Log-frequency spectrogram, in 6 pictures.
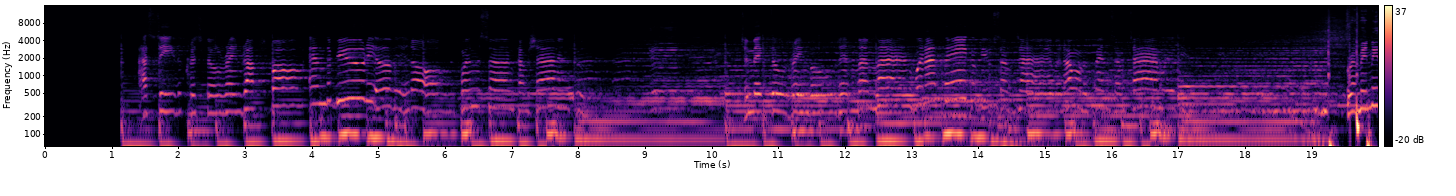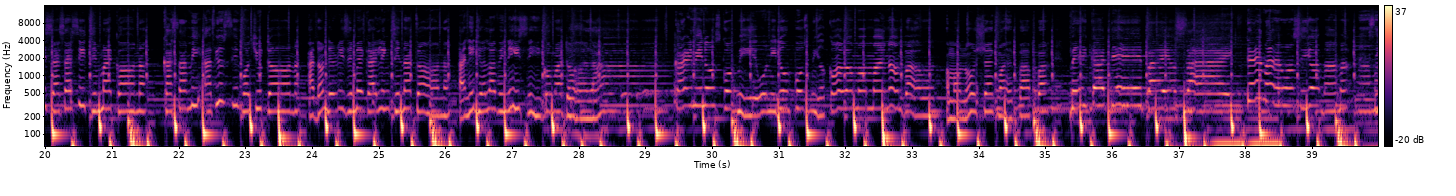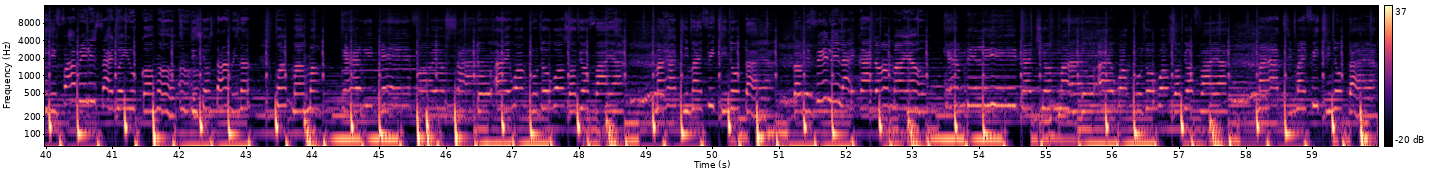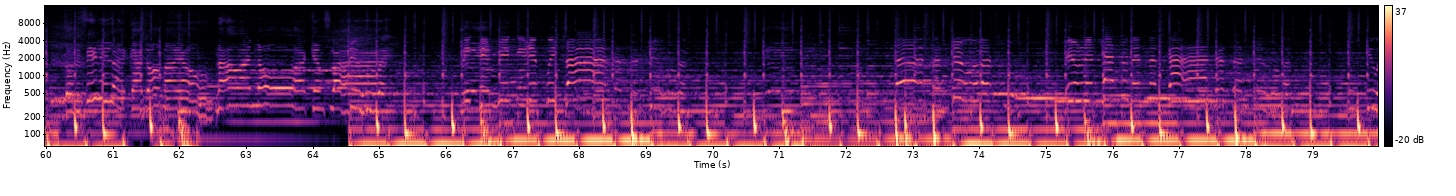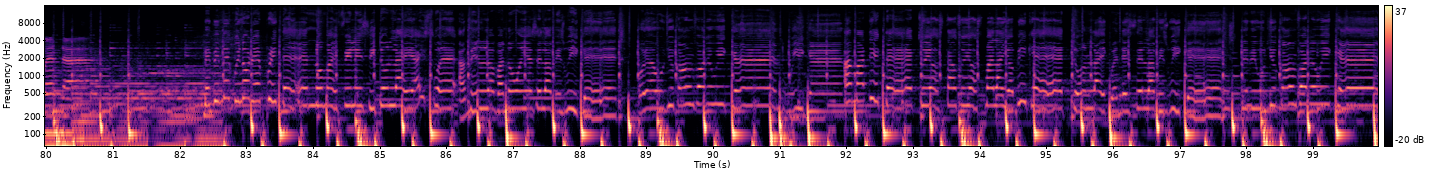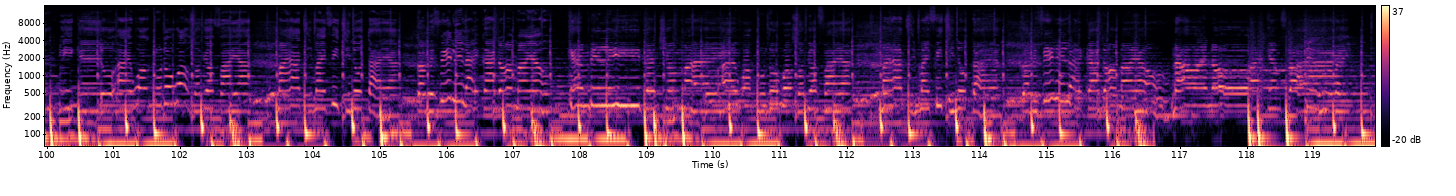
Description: New banger from Nigerian Afrobeat star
